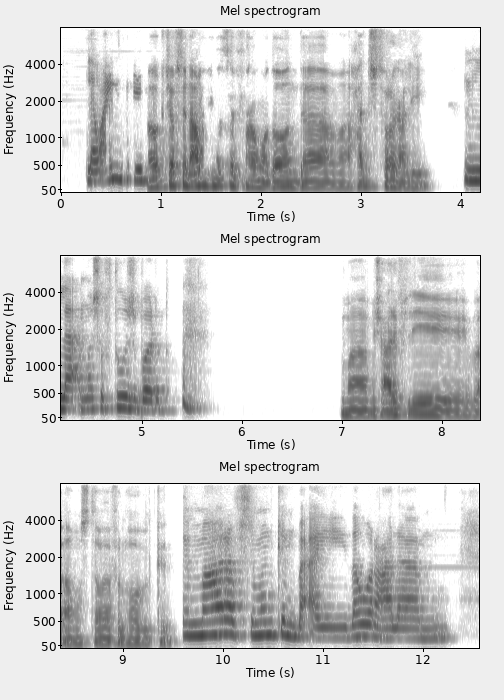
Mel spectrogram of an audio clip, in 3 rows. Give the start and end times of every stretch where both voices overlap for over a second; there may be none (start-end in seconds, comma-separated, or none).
none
